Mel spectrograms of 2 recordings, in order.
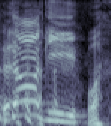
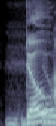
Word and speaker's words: dogie: Not doggie, dogie.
